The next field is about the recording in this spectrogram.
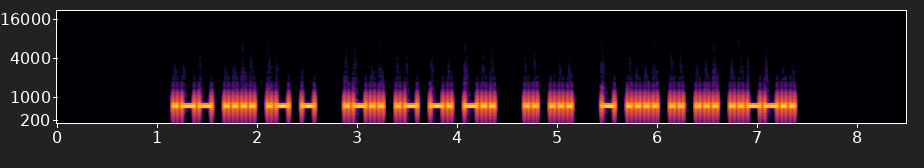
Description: Morse code, heard as a keyed tone, about 28 wpm, 700 Hz. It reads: WHAT LAND IS THIS?
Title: Sentences from Top 1000 Words - Review Part 1 - 28wpm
